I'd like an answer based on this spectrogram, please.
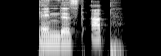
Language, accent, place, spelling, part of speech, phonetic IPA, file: German, Germany, Berlin, bändest ab, verb, [ˌbɛndəst ˈap], De-bändest ab.ogg
- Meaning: second-person singular subjunctive II of abbinden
